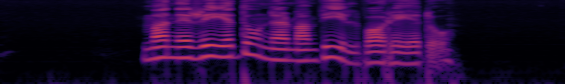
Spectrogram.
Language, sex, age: Swedish, female, 53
